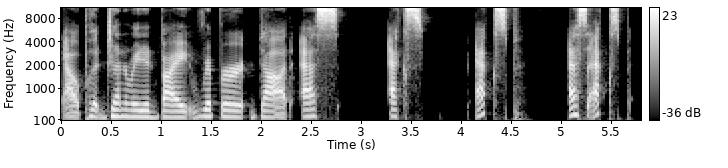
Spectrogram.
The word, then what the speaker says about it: sexp: Uh, generated by Ripper.sexp expression, which I think is much better uh, when it's pronounced sex p.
